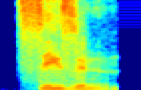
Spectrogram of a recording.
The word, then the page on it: seisin: Indian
